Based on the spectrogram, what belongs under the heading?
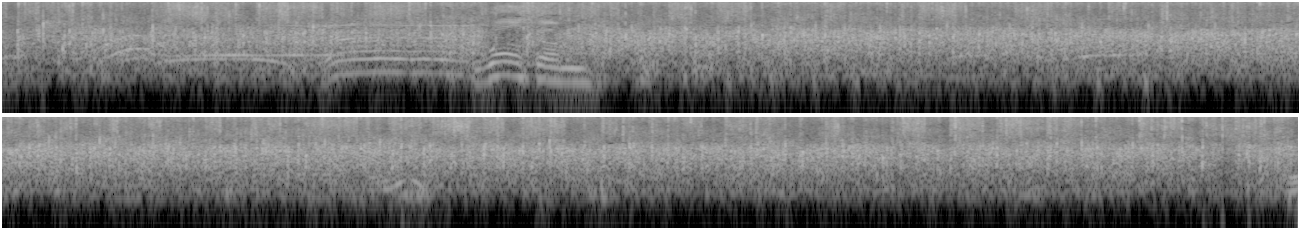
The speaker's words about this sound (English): Please give a round of applause to Tom Schnauz, Jenny Hutchison, and Gordon Smith.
